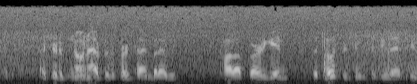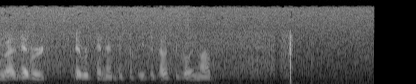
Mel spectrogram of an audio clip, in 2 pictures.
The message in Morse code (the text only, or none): none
